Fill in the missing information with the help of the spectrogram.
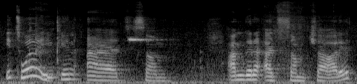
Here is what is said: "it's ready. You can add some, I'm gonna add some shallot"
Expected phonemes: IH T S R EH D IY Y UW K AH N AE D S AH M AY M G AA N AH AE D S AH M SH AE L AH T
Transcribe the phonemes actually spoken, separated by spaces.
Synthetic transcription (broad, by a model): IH T S W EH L Y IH K AH N AE D S AH M AY M G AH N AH AE D S AH M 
